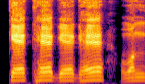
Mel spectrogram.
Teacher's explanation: कंठ और जीभ का निचला भाग उससे बोले जाते हैं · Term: कंठीय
